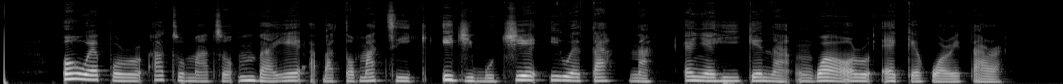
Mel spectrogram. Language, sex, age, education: Igbo, female, 15-29, tertiary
